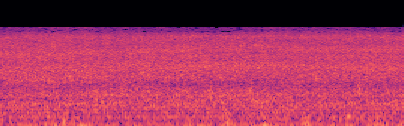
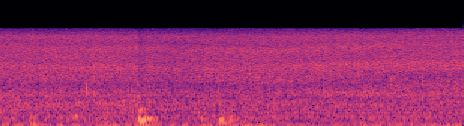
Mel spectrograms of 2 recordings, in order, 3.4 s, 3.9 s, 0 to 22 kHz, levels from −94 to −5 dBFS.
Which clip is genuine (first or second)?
second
